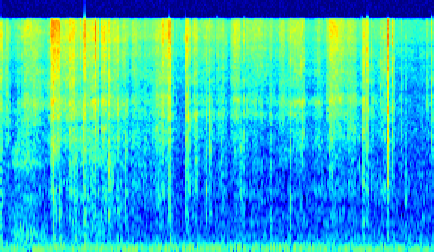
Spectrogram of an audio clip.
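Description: Faint rustling and small ticks of a strip of paper being handled and folded between the fingers.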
